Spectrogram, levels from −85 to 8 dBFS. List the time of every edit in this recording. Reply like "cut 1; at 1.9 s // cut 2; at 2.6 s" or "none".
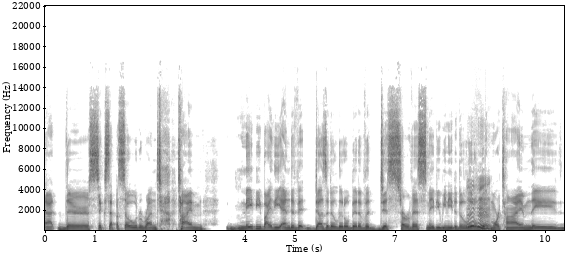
cut 1; at 2.2 s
